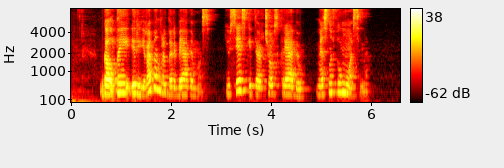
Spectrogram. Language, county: Lithuanian, Marijampolė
